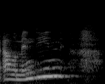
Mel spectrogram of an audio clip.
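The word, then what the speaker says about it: Alameddine: i just learned how to say his name alamendine um ravi ella mindy is an unnecessary woman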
